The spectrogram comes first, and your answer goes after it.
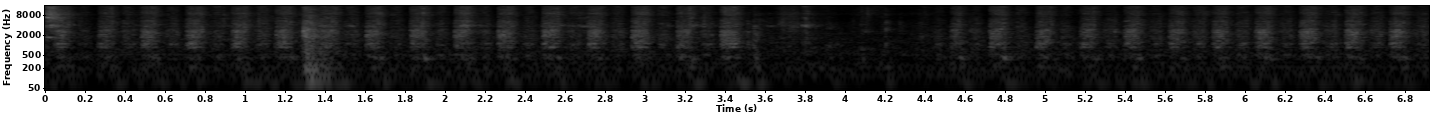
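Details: Rapid panting from a Rottweiler in labour, delivering puppies in a dark room. Quick breathy bursts come roughly twice per second, briefly uneven near the start and fading for a moment midway before resuming.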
